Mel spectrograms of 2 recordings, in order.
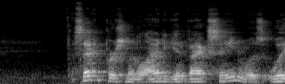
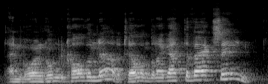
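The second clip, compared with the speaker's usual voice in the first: higher and louder, bursting with joy; thrilled; 7 semitones higher, 6 dB louder than usual. Retold or imitated. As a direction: share the happy news eagerly. Martin thrilled about calling family.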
